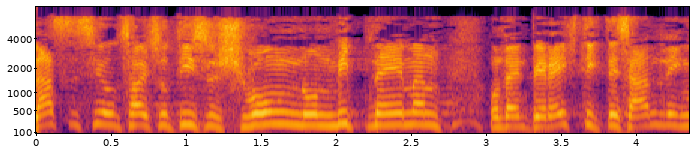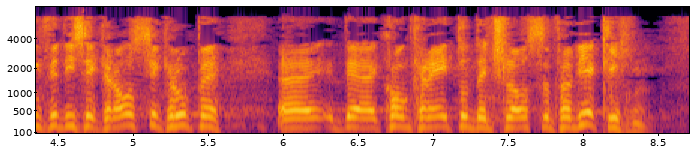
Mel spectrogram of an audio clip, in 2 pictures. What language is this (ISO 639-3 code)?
deu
